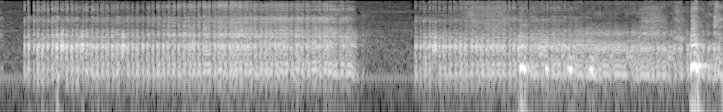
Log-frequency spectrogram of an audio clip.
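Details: Aggressive Chihuahua indoors growling while guarding pancakes: a long, rough, continuous rumbling growl broken by one pause of about half a second, then resuming with brief yelps; no speech over it.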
